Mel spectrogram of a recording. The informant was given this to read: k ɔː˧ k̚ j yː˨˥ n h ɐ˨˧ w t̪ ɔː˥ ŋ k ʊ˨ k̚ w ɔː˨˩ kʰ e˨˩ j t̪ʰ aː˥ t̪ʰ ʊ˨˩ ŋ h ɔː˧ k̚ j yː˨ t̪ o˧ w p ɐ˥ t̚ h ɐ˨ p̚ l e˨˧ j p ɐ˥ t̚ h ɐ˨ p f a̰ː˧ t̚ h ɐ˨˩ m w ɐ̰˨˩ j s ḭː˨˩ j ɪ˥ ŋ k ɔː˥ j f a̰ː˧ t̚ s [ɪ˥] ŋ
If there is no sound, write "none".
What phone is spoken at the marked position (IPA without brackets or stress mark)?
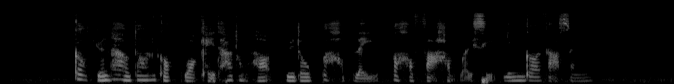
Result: ɪ˥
